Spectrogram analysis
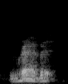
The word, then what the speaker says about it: Wrabit: is that this is a band called rabbit cleverly spelled with a W uh this is from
